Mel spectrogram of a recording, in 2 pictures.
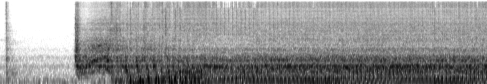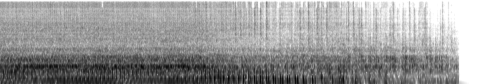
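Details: Generator whose choke is pulled and pushed by a fitted car central locking kit, started with the choke pulled out: catches on the first try, then runs evenly and steadily for about nine seconds before shutting off; healthy start and idle.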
